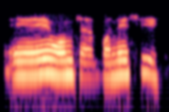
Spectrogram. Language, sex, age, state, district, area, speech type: Nepali, female, 30-45, West Bengal, Kalimpong, rural, conversation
